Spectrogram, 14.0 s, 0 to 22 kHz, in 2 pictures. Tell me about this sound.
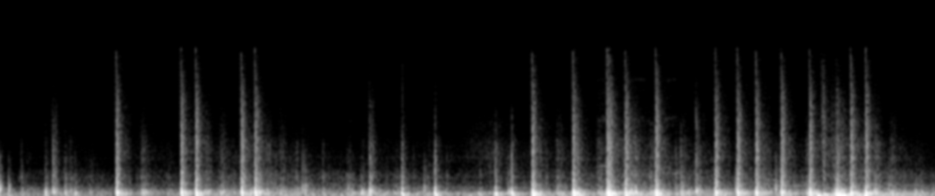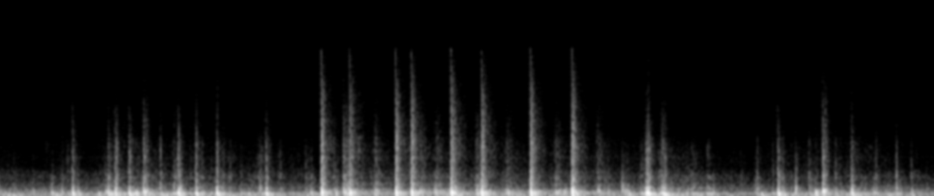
delphis FIREWORKS LOOP 19 MO
Fireworks recording at Delphi's home. Inside the house by open window under the balcony Recording with AKG C3000B into Steinberg Cubase 4.1 (mono) using the vst3 plugins Gate, Compressor and Limiter. Loop made with Steinberg WaveLab 6.1 no special plugins where used.
ambient, explosion, c3000b, delphis, shot, fireworks, c4, thunder, fire, akg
